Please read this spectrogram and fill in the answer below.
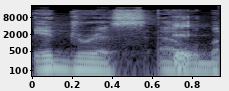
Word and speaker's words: Idris Elba: It's the spinoff from the Fast and the Furious, and it's got how do we pronounce his name? Is the Elba? Isra Elba? I forget. Idris Elba.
